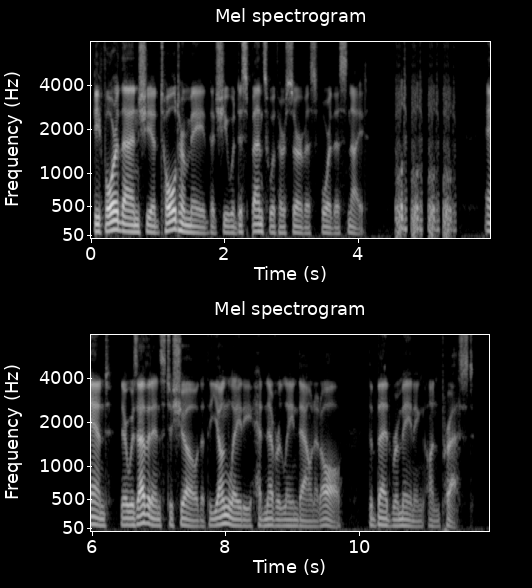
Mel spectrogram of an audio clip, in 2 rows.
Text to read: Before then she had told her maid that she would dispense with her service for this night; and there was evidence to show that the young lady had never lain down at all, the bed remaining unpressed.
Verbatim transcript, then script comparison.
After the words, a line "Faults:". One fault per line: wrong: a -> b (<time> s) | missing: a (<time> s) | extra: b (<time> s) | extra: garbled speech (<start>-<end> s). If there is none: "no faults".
Before then she had told her maid that she would dispense with her service for this night; and there was evidence to show that the young lady had never lain down at all, the bed remaining unpressed.
Faults:
no faults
